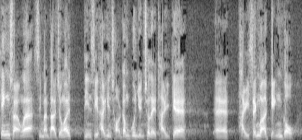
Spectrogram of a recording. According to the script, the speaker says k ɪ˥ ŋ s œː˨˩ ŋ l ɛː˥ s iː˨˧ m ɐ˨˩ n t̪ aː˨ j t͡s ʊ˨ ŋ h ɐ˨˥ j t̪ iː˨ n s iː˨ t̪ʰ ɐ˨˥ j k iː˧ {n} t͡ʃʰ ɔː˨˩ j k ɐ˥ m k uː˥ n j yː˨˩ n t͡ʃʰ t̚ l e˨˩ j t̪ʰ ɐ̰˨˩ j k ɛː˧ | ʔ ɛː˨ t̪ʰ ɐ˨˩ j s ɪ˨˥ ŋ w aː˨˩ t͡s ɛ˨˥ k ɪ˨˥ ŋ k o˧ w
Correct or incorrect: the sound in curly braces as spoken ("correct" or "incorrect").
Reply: correct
